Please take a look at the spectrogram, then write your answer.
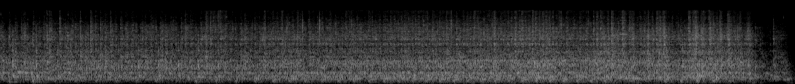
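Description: A sewing machine stitches at a fast, steady clip, a dense mechanical whir and rapid needle chatter running close and loud for several seconds before slowing to a stop at the end, with no voices.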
